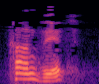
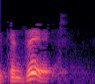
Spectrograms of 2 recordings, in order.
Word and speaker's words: convict: In English, we have this odd way of changing a noun and a verb just by, as one fellow said, putting the emphasis on a different syllable. And we can change convict to convict and make it a verb or a noun.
